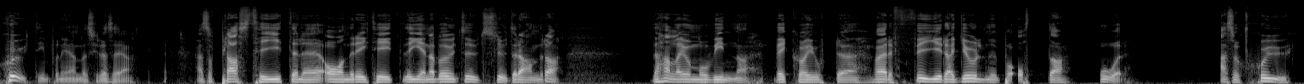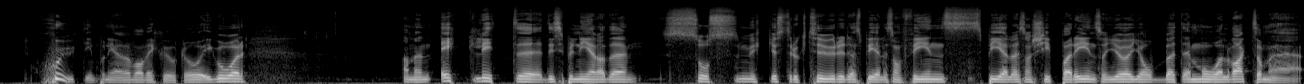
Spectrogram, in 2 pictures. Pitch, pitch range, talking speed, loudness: 115 Hz, 105-125 Hz, 160 wpm, -23 LUFS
